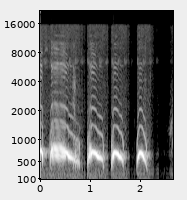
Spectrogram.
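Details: Spotted dove (tekukur) lure call used to prompt other doves to call: one long, mellow coo followed by three shorter coos, each dipping in pitch, in a quiet setting.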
